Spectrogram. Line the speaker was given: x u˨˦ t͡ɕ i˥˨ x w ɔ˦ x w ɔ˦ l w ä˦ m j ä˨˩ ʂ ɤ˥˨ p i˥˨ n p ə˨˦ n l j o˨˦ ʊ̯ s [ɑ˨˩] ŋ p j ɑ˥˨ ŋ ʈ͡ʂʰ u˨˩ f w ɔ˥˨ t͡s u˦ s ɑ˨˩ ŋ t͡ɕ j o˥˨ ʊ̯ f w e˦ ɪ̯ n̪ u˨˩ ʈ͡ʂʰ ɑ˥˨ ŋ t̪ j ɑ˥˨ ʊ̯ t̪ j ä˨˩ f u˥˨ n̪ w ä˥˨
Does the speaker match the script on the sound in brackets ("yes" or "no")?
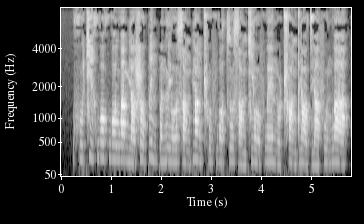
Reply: yes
